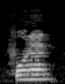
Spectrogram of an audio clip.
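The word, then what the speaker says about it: foreign: फॉरेन फॉरेन means विदेश जी के बाद जब एन होगा तब जी का साउंड नहीं आएगा। जी का साउंड साइलेंट रहेगा।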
